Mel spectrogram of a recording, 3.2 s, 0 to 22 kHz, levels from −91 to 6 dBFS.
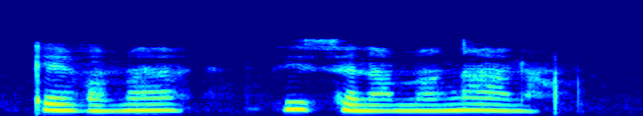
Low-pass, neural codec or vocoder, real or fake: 5.4 kHz; codec, 16 kHz, 8 kbps, FreqCodec, smaller model; fake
